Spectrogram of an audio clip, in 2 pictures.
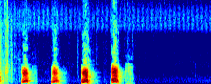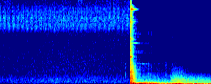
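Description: A dog in the video game Kingdom Come: Deliverance II barks four times in a steady, evenly spaced run, close and clear, then falls silent before a low rumbling noise starts.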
